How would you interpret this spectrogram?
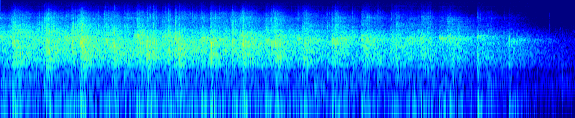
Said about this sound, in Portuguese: Dá um aplauso aí. Em nome de Jesus.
